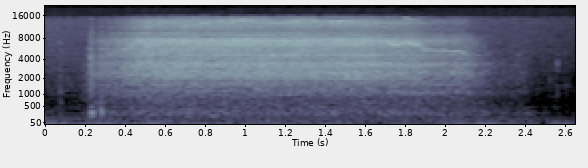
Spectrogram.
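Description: A long, deep breath drawn in through the nose, a steady airy hiss that swells and holds for about two seconds before fading, close and alone in a quiet room during a guided relaxation exercise.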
